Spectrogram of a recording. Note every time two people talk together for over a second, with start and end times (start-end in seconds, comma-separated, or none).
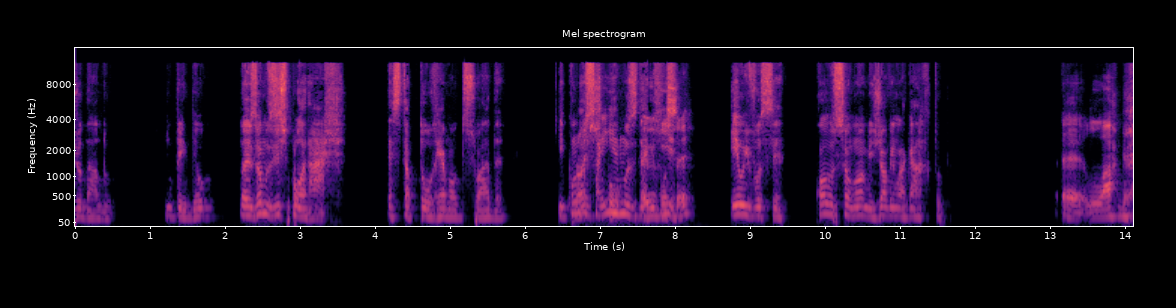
6.6-8.1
